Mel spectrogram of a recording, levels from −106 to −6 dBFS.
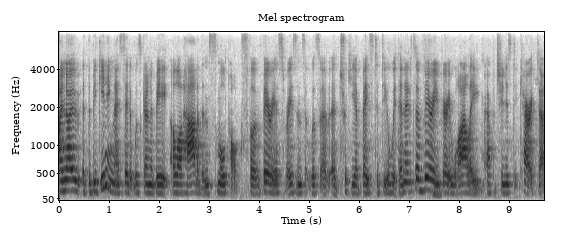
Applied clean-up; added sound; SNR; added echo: none; none; none; none.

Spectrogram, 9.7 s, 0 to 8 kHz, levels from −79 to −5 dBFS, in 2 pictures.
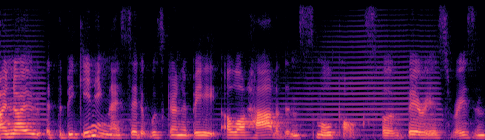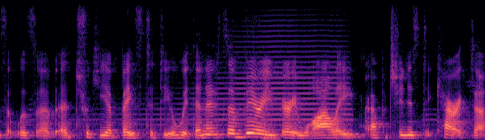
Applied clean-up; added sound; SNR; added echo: none; Trumpet; 19 dB; none.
